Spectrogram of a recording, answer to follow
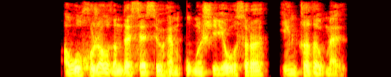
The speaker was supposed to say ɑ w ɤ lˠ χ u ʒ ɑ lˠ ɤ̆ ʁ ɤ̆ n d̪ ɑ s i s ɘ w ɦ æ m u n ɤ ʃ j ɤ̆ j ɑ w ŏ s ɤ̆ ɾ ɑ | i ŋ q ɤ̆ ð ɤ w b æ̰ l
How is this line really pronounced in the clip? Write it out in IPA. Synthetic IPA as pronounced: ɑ w ɤ lˠ χ u ʒ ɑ lˠ ɤ̆ ʁ ɤ̆ n d̪ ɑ s æ s ɘ w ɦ æ m u ɴ ɤ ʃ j ɤ̆ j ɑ w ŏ s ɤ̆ ɾ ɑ | i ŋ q ɤ̆ ð ɤ w m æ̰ l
